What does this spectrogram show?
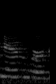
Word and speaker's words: Hamburg: Nancy show with Norm Hamburg rhymes with hamburger and Nancy Hart.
